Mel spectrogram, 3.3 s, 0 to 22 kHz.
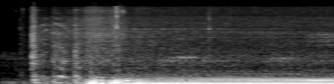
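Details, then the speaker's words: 2000 Chevy Cavalier, about 103,000 miles, start-up: brief crank, catches, then deep, loud droning idle with heavy low rumble; loud exhaust from known muffler issue. "I heard does have a muffler issue so it may be loud"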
